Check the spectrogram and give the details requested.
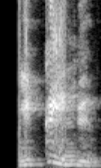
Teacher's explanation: முதல் எழுத்துக்கு நாக்குடைய முதல் பகுதி அன்னத்துடைய தொழுவதால் உருவாகுது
